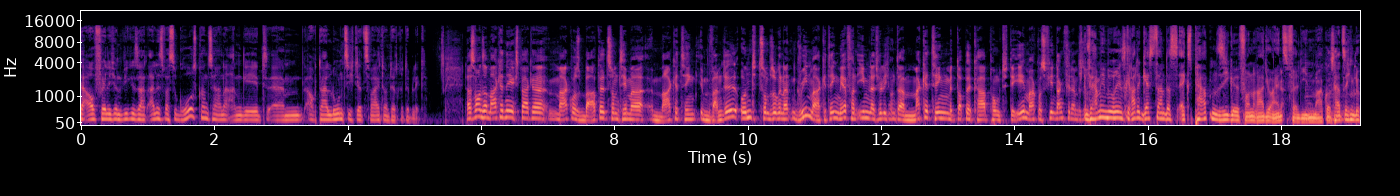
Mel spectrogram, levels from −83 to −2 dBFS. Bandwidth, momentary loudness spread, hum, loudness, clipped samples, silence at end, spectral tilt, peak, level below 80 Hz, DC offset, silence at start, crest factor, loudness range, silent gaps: 14 kHz; 8 LU; none; -24 LUFS; under 0.1%; 0 s; -4.5 dB/octave; -10 dBFS; -50 dBFS; under 0.1%; 0 s; 14 dB; 5 LU; none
